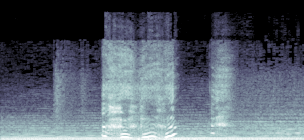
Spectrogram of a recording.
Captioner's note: giggle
